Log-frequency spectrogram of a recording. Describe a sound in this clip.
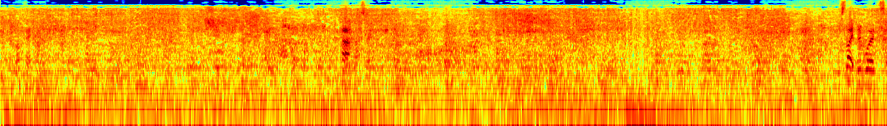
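Two magic beams crackle and roar steadily as they clash.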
